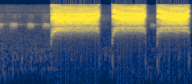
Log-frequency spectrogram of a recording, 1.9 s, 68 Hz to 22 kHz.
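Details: Plain prinia, subspecies herberti, in Samut Prakan, Thailand, on 4 October 2018, gives three loud harsh buzzes about half a second each, after soft faint ticking notes.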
